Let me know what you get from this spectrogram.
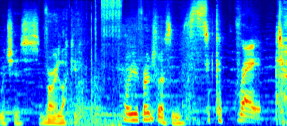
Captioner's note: film reel clicks; laughs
